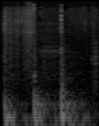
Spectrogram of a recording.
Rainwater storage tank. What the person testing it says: if i bang on it you can kind of hear that solid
